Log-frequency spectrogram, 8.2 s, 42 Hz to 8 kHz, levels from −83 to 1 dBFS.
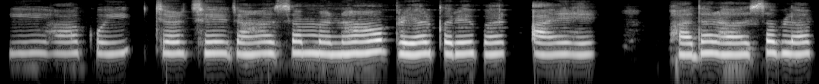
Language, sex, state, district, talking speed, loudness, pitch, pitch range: Chhattisgarhi, female, Chhattisgarh, Rajnandgaon, 125 wpm, -17 LUFS, 285 Hz, 275-290 Hz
